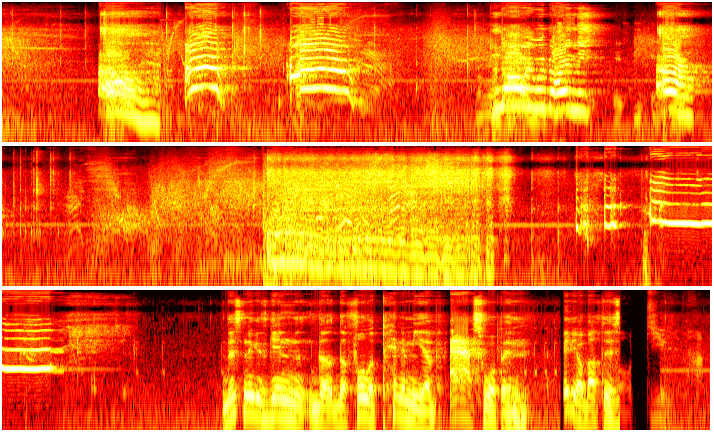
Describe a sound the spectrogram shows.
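A young man talks and laughs with animation into a microphone close by.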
